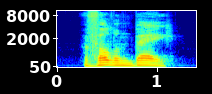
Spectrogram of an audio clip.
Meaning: inflection of bijvallen: 1. plural present indicative 2. plural present subjunctive
- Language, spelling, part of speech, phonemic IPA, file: Dutch, vallen bij, verb, /ˈvɑlə(n) ˈbɛi/, Nl-vallen bij.ogg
